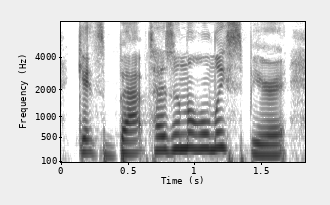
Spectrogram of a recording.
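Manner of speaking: ordinary talk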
